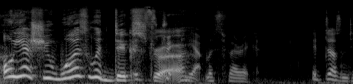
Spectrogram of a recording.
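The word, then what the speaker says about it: Dijkstra: It is pronounced Dickstra. Is what they say true. Not. It's definitely not Djra.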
